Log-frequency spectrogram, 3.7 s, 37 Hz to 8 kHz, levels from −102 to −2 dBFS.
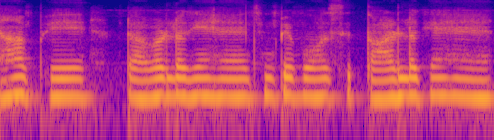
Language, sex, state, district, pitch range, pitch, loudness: Hindi, female, Uttar Pradesh, Etah, 190-200 Hz, 195 Hz, -29 LUFS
